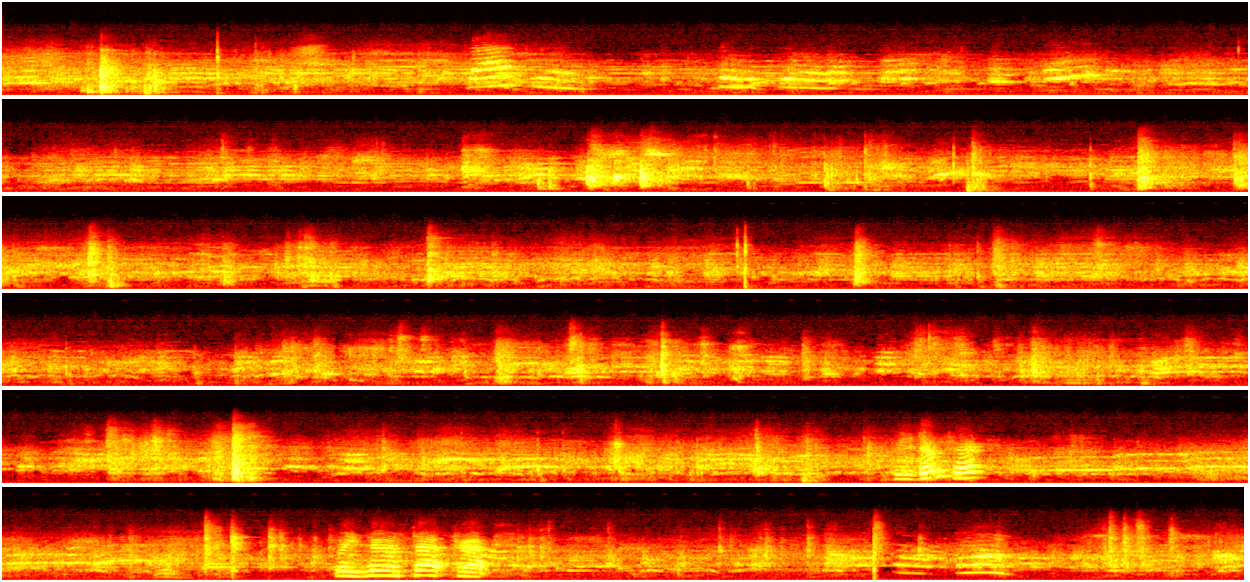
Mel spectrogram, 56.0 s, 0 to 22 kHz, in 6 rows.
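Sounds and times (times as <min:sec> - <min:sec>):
music playing in room: 0:00.0 - 0:56.0.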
